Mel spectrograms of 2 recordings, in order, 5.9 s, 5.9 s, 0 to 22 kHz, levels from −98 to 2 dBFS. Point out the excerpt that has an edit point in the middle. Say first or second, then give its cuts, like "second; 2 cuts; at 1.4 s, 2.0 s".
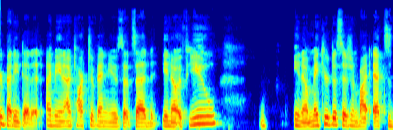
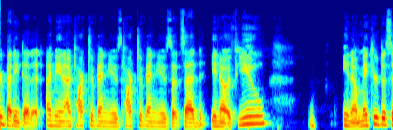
second; 1 cut; at 1.8 s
